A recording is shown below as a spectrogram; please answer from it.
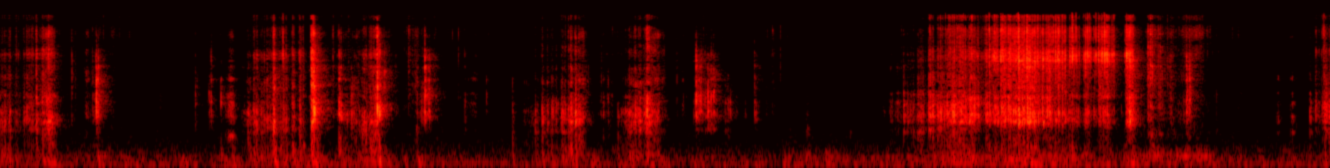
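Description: A solid, pale white-grey dry soap bar held in the hand is shaved and scraped with a metal box-cutter blade, sending flakes falling. Short, dry, crunchy scraping strokes come in irregular bright bursts with quiet gaps between them. A longer, denser scrape follows near the end.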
